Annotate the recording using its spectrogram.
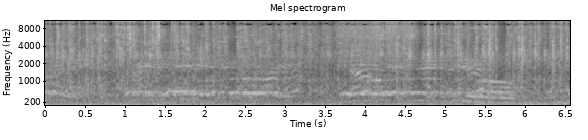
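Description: A race car engine rumbles loudly at idle.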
